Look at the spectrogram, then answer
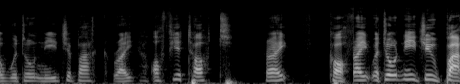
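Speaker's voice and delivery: sassy, cheeky, dismissive brush-off tone. Reacting to a video of someone who disliked beans on toast: being sassy. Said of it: "I'm being sassy right now".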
